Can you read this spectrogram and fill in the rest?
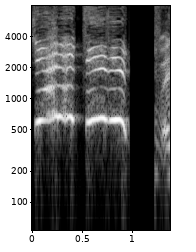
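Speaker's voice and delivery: very high, loud hollered call. Narrating a fight, voicing Felicity as she yells to David: Felicity yelling. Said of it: "you hear Felicity yell".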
